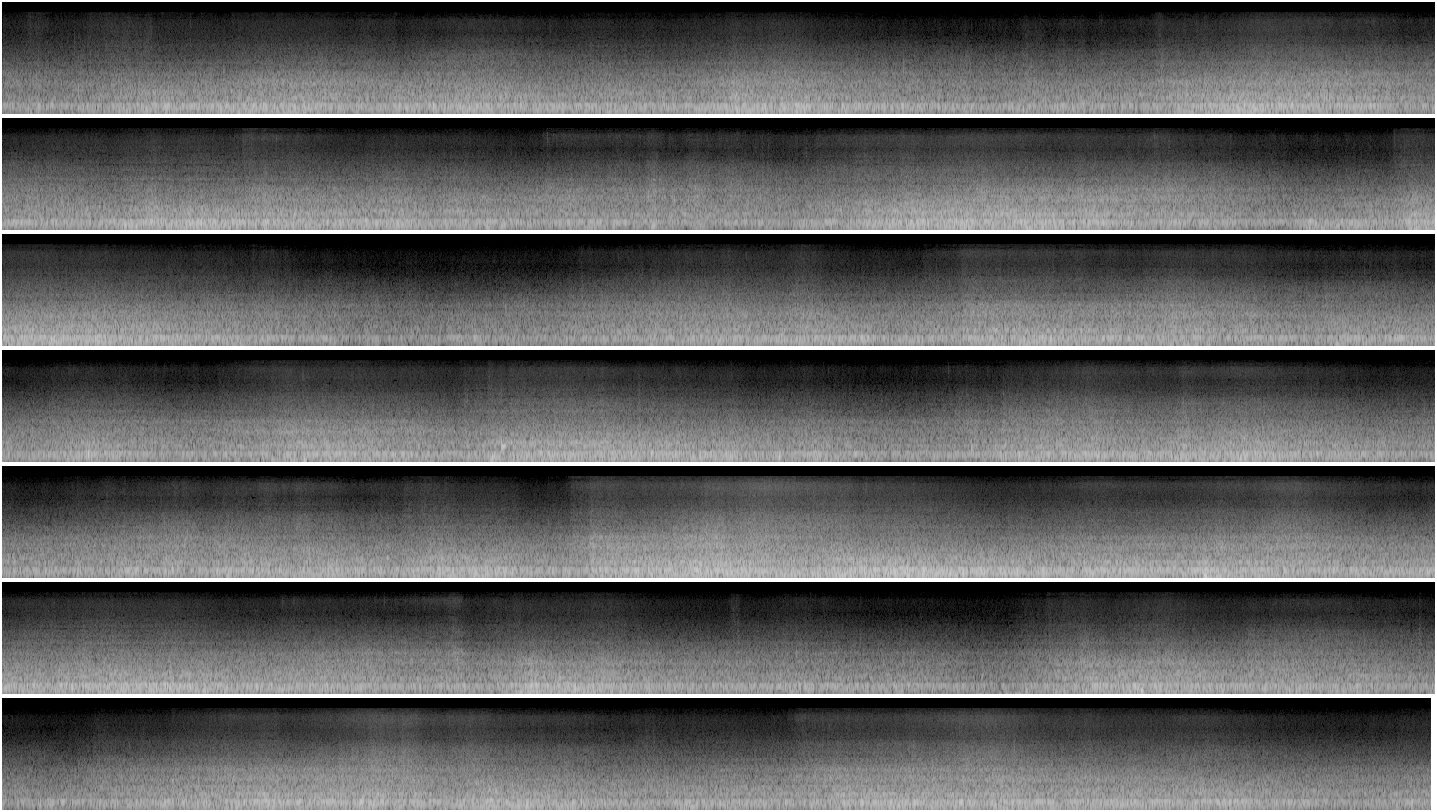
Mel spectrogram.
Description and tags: strong waves
Sound of waves on the rocky seashore recorded on the island Vis, Croatia.
beach, coast, coastal, field-recording, noise, ocean, sea, seaside, shore, splash, splashing, surf, water, wave, waves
